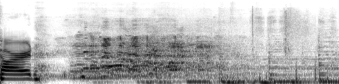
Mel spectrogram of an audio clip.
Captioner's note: audience laughing; upbeat music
